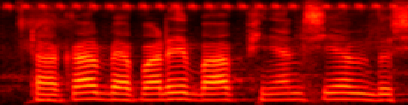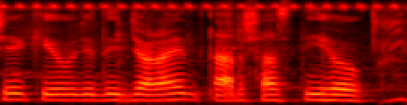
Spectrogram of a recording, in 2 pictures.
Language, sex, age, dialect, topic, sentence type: Bengali, male, 25-30, Northern/Varendri, banking, statement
